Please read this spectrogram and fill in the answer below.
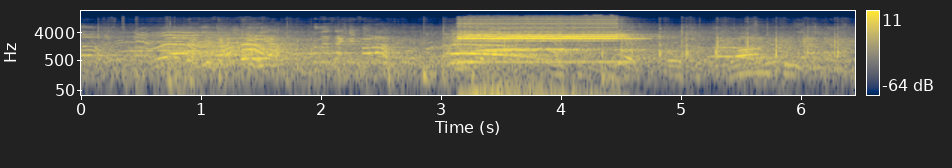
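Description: Shouting voices, then a loud electronic buzzer sounding once about three seconds in, held steady for about a second and a half: the wrestling bout's timer buzzer signalling that the period has ended.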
